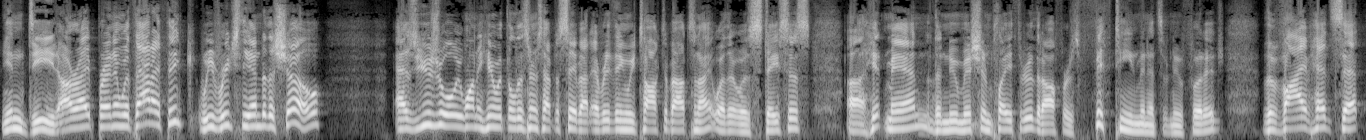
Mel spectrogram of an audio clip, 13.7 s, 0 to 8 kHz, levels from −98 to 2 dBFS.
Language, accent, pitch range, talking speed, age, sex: English, American, 130-175 Hz, 235 wpm, 40-59, male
